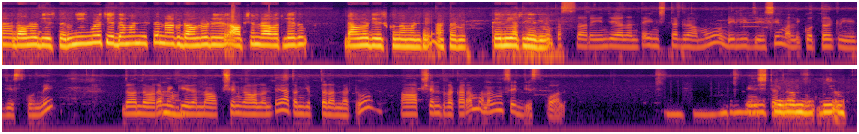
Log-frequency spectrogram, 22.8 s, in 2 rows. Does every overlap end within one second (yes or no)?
yes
